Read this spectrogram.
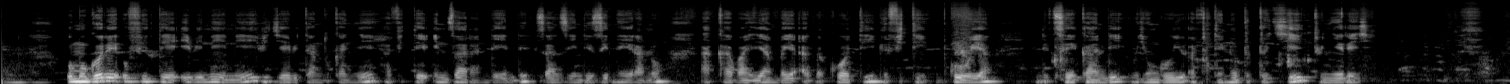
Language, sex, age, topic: Kinyarwanda, female, 18-24, health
